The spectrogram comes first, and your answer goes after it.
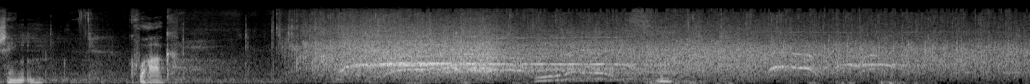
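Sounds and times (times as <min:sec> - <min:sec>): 
speech: 0:00.0 - 0:00.5, 0:01.3 - 0:01.9
audience applause at a German stage event: 0:02.8 - 0:10.2.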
